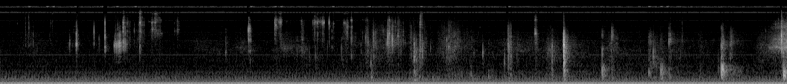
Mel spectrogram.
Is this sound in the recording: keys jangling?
yes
